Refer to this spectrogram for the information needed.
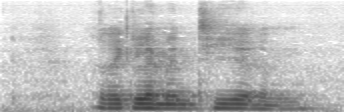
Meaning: to regularize; to regiment
- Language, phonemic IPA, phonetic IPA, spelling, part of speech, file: German, /ʁeɡləmɛnˈtiːʁən/, [ʁeɡləmɛnˈtʰiːɐ̯n], reglementieren, verb, De-reglementieren.ogg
